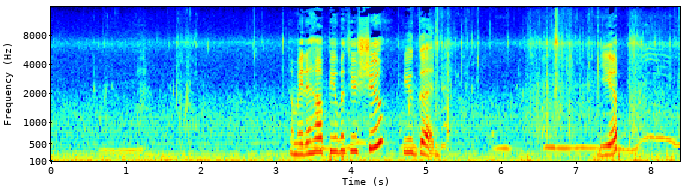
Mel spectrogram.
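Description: Water laps and splashes gently as a child swims.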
